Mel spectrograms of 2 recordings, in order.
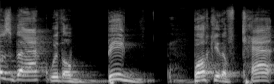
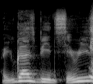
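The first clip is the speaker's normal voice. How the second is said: low, deep-voiced; 6 semitones lower than usual. Retelling a police stop, quoting a friend: deep voice imitating Toku. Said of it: "Toku's voice is deep. He's like".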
